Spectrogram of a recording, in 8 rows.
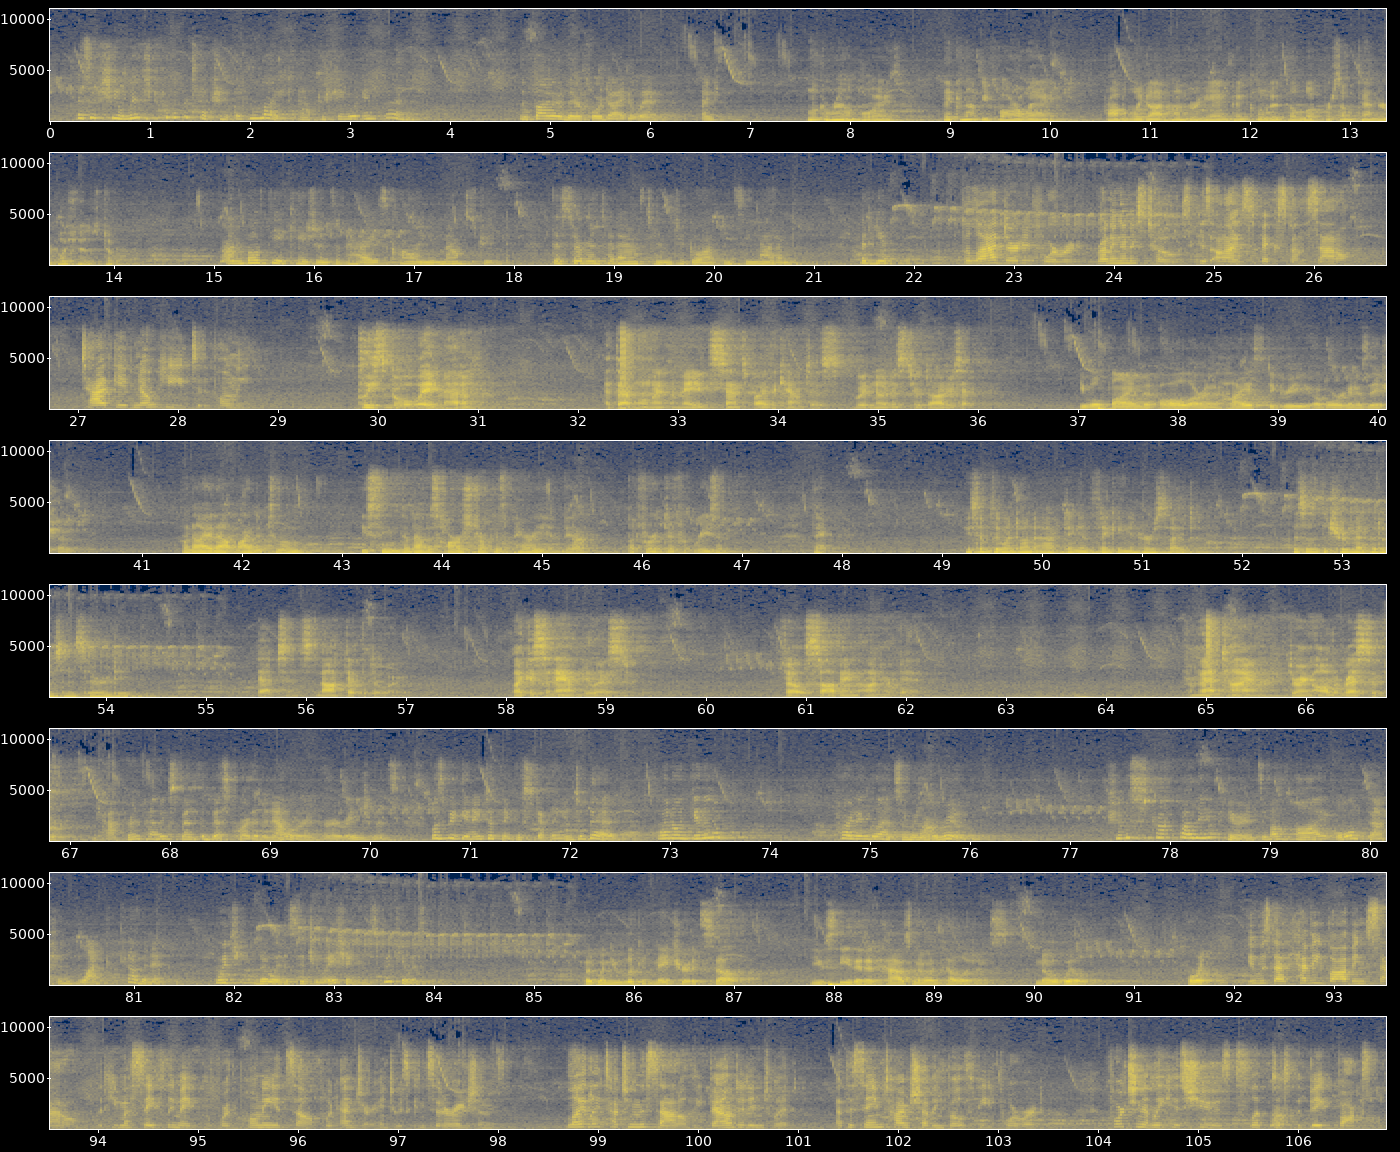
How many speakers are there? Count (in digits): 8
